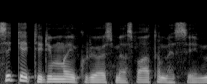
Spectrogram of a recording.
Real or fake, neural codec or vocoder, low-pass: fake; codec, 16 kHz, 2 kbps, FunCodec, trained on LibriTTS, 25 frames a second; 7.2 kHz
